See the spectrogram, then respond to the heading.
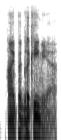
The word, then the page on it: hyperglycaemia: British English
